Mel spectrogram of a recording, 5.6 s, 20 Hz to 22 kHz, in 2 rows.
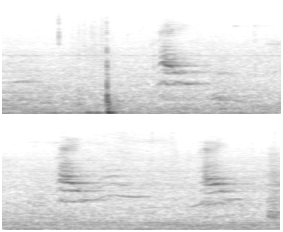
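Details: Abandoned stray kitten, left for two days in the snow at -11°C and then rescued, gives soft, thin meows three times about every one and a half seconds. A low background rumble and one sharp knock sound early on.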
